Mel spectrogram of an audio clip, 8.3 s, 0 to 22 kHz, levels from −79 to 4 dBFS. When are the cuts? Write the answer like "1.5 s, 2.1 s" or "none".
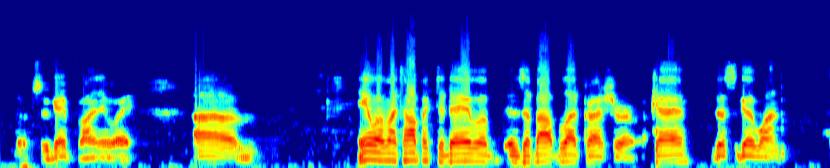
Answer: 4.1 s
